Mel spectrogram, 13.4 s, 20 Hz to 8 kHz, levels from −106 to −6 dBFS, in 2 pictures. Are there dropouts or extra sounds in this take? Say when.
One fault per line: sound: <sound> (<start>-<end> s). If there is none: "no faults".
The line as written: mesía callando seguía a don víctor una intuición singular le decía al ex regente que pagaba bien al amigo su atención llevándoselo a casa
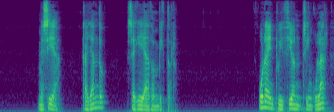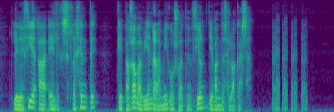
sound: laugh (12.1-12.8 s)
